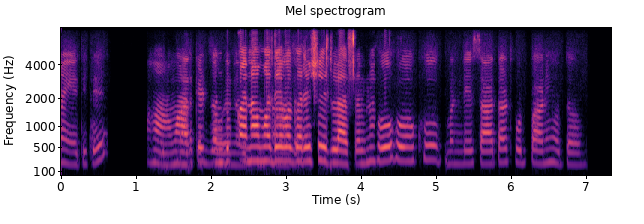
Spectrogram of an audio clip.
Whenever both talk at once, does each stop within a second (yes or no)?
no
